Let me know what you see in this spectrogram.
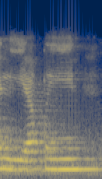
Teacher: اليقين ونفخم القاف. اليقين نقف عليها بمد عارض للسكون، لأنه النون ساكنة قبلها حرف مد ياء، قبل حرف المد ياء حركة مجانسة له هي الكسرة.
